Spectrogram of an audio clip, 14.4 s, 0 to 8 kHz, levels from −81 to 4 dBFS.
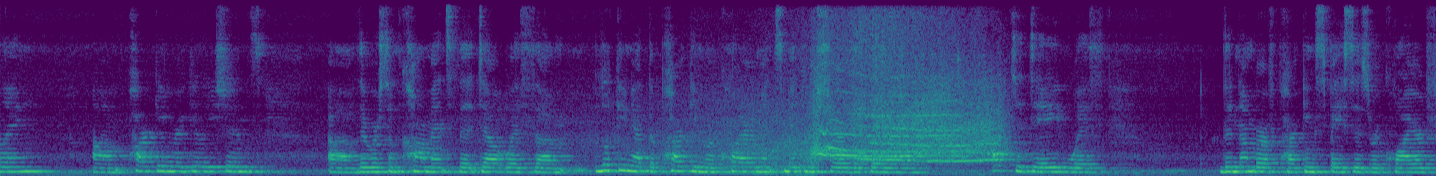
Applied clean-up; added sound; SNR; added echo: none; Engine / Car; 7 dB; reverberation time 0.6 s.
